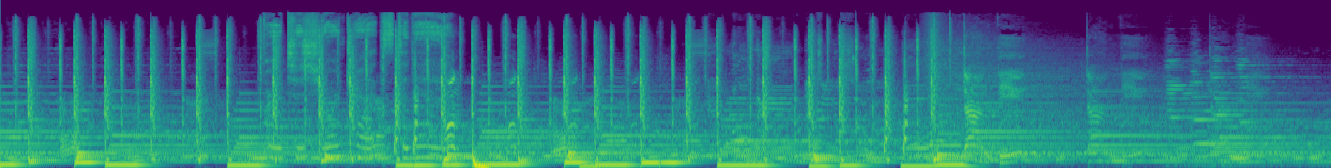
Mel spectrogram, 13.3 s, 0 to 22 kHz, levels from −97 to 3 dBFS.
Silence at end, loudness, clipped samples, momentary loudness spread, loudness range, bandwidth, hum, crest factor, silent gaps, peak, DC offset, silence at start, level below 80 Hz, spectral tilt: 0 s; -17 LUFS; under 0.1%; 13 LU; 6 LU; 16 kHz; none; 16 dB; none; 0 dBFS; under 0.1%; 0 s; -24 dBFS; -5 dB/octave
